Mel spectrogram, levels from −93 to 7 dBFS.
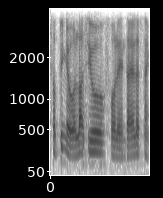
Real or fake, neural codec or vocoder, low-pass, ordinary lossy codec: real; none; 3.6 kHz; Opus, 16 kbps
